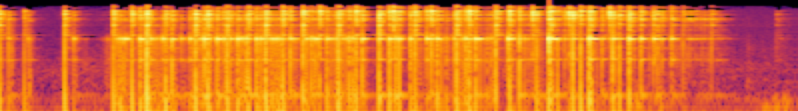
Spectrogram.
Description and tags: Object in glass jar
scrapes, objects, thumps, variable, hits, taps, brush, random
